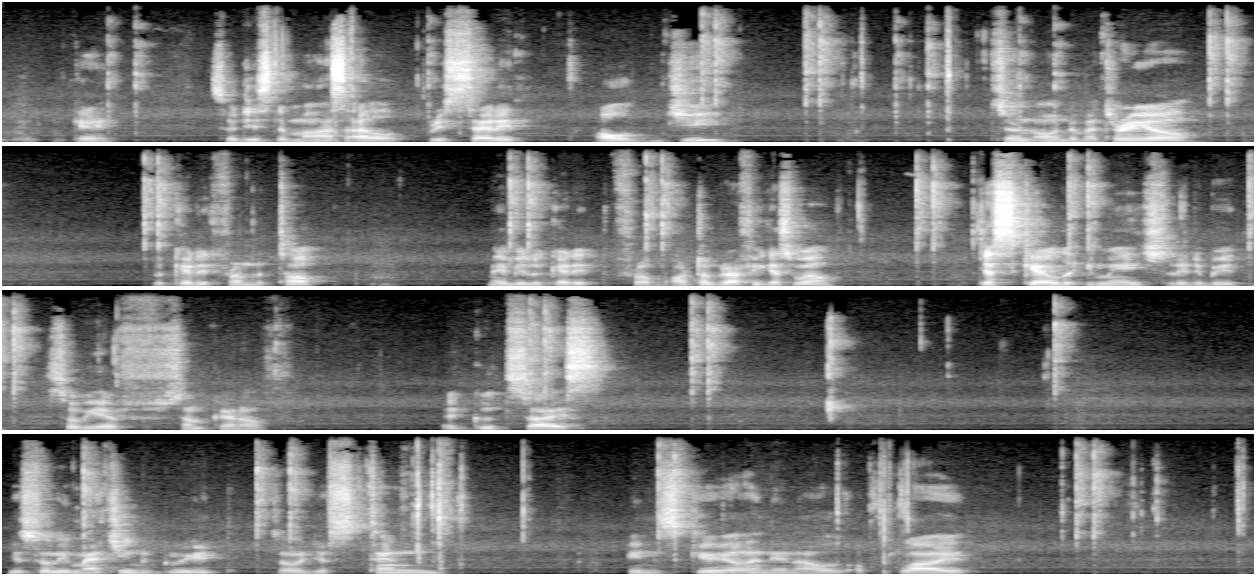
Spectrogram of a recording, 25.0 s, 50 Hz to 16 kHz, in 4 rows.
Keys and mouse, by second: 1.7 alt+g, 4.5 middle click, 4.8 middle click, 5.3 middle click, 7.1 click, 10.0 click, 10.5 s, 11.3 s, 11.9-14.3 drag, 12.2 s, 13.0 s, 15.4-19.8 drag, 20.2-22.0 drag, 22.2-23.8 drag, 23.4 ctrl+a.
